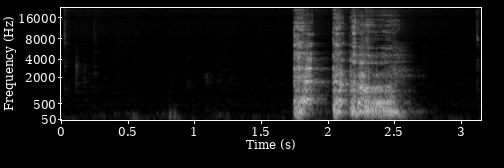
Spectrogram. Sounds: Throat clearing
